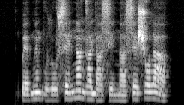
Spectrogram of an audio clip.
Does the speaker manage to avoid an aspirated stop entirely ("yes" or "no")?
yes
